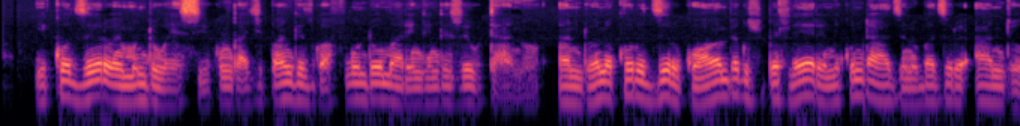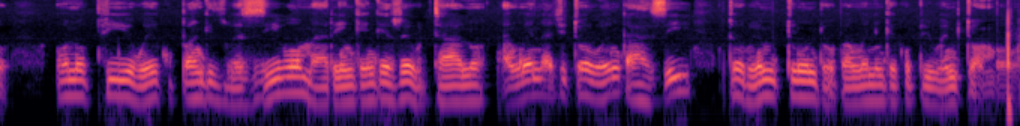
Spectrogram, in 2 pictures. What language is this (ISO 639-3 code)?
ndc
